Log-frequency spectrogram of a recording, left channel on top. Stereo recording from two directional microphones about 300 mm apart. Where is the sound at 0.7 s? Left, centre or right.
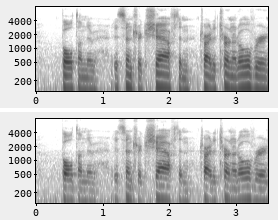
Left.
